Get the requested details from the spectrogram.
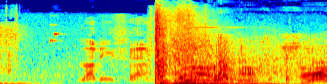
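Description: A gun fires with loud bangs.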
